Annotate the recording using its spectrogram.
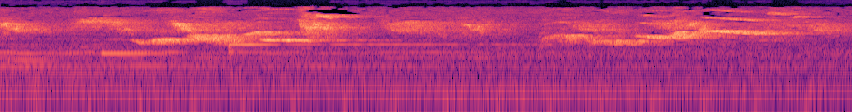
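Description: House sparrows chirping, a run of short cheeps about two a second with louder, harsher calls in the middle and near the end. Soft background music with held notes plays under them.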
